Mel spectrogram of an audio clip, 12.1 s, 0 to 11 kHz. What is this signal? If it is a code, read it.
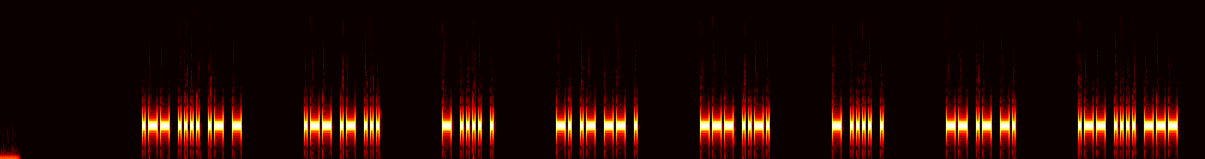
Morse code, heard as a keyed tone, about 40 wpm, 700 Hz. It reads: WHAT WAS THE NAME OF THE MAN WHO
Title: 3x Word-Spacing - Sentences from Top 300 Words - 40wpm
